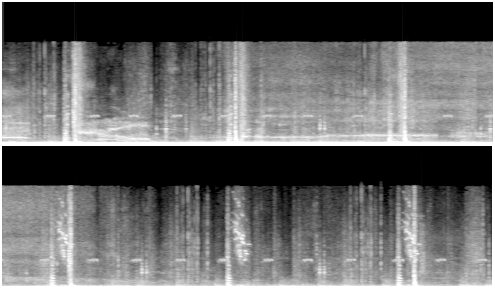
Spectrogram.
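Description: A bowstring twangs sharply as arrows are shot, several times.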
